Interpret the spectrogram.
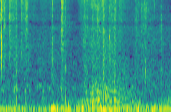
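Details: Pigeons at midday in Pensacola, Florida give low, soft, murmuring coos that run together over a steady deep rumble of background noise.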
